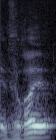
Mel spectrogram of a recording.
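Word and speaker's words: Évreux: Los primeros fueron la identificación del príncipe de Viana por comparación, Carlos de Evreux, el príncipe Evreux, es pronunciado así un poquito mejor en francés, príncipe de Viana, don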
